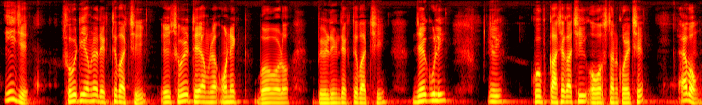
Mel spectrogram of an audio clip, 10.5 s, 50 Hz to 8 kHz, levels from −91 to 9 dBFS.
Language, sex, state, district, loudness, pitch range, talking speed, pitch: Bengali, male, West Bengal, Dakshin Dinajpur, -18 LUFS, 130-160 Hz, 100 wpm, 150 Hz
